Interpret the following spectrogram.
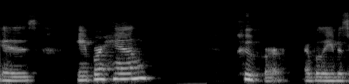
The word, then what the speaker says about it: Kuyper: His name is pronounced Abraham Kuyper.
